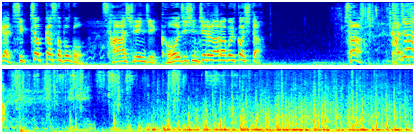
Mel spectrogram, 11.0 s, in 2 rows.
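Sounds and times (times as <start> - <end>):
speech: 0.0 - 3.6, 4.6 - 7.0
metal tack jingling: 4.4 - 8.8
horse hooves galloping: 4.8 - 10.9.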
